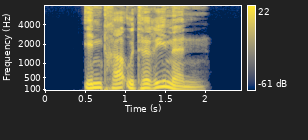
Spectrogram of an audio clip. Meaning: inflection of intrauterin: 1. strong genitive masculine/neuter singular 2. weak/mixed genitive/dative all-gender singular 3. strong/weak/mixed accusative masculine singular 4. strong dative plural
- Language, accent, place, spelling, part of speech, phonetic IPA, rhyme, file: German, Germany, Berlin, intrauterinen, adjective, [ɪntʁaʔuteˈʁiːnən], -iːnən, De-intrauterinen.ogg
